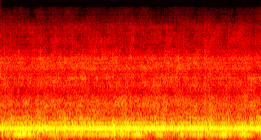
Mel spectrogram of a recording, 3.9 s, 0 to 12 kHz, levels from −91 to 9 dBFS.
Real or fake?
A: fake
